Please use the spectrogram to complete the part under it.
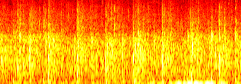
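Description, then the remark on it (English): An audience breaks into a sustained round of applause for its head usher, dense overlapping clapping that stays steady and fairly loud for the whole stretch, with no voices standing out above it. “Give Scotty a big round of applause.”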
